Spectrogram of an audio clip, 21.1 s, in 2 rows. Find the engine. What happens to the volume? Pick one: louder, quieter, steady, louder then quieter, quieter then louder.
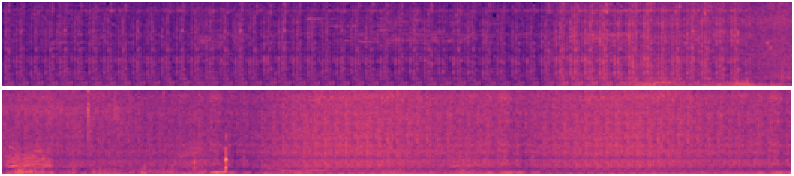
louder.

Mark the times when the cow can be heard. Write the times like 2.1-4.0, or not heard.
8.1-16.9.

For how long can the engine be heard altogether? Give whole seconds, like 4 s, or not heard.
21 s.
